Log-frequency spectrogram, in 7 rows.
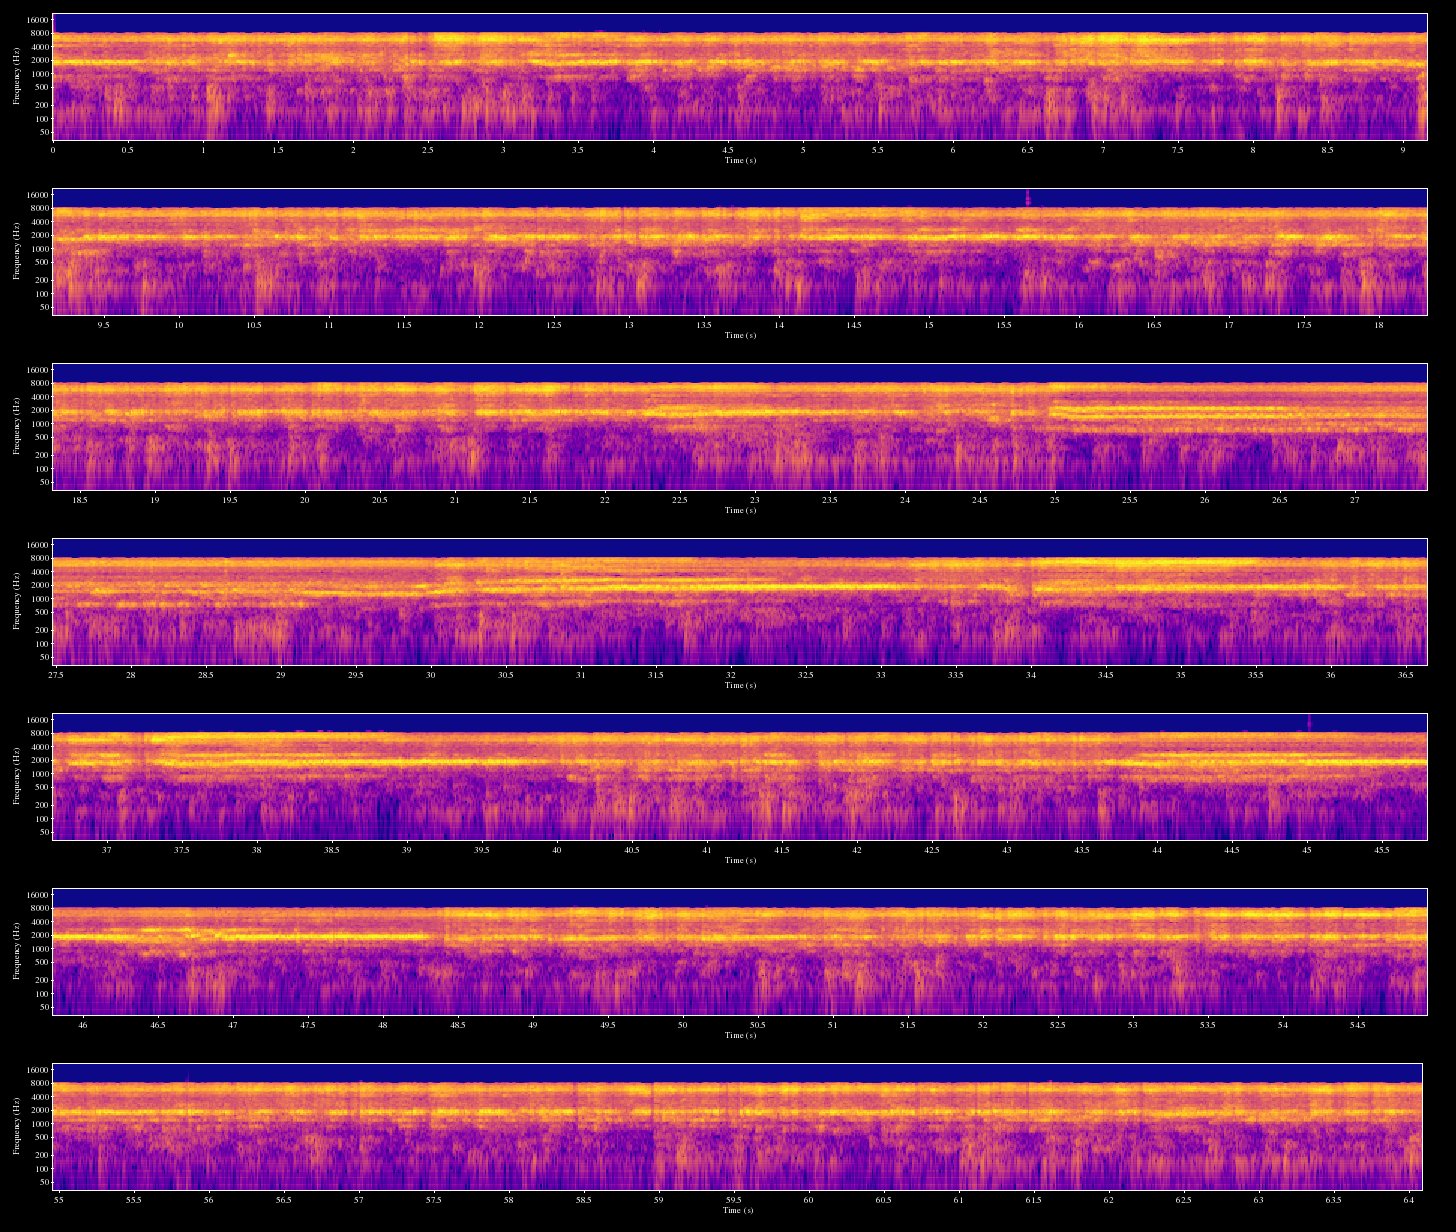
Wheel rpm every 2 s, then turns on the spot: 230, 230, 230, 230, 230, 230, 230, 230, 230, 230, 230, 230, 210, 170, 160, 200, 230, 230, 230, 230, 230, 230, 220, 220, 230, 230, 230, 230, 230, 230, 230, 230.
none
